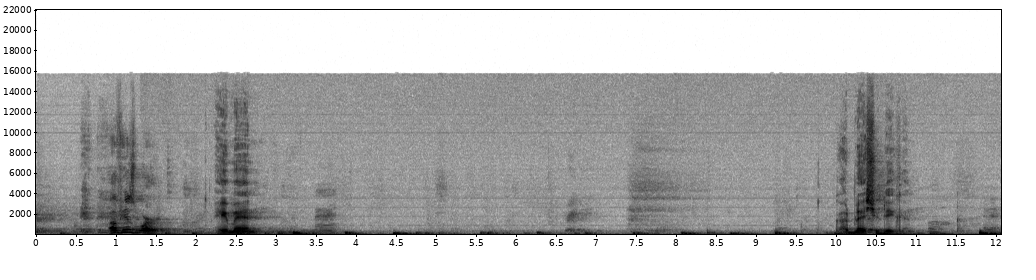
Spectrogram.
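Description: A man speaks through a microphone in an echoing hall.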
